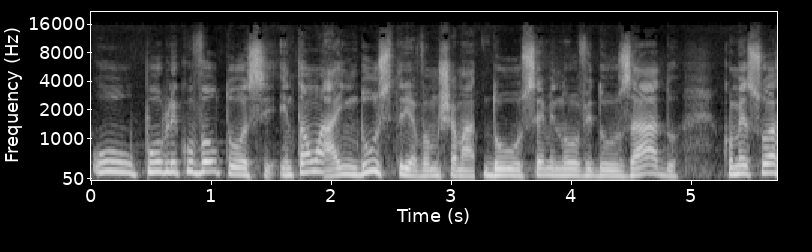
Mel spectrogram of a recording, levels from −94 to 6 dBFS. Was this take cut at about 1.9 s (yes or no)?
yes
